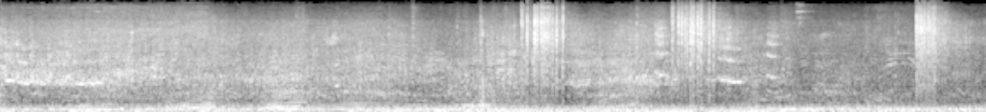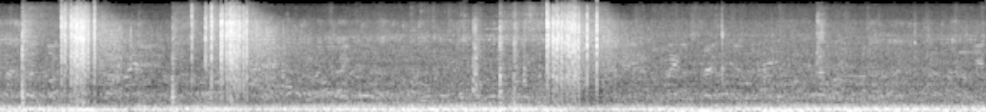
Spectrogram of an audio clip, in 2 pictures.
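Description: A crowd of young people shout and cheer outdoors.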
